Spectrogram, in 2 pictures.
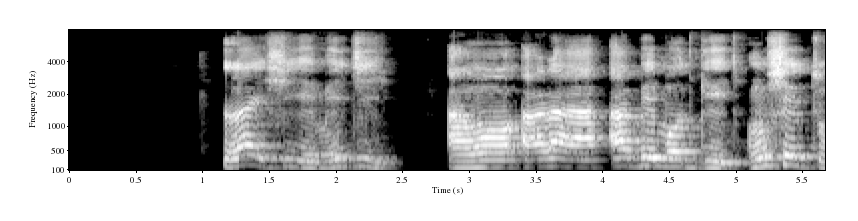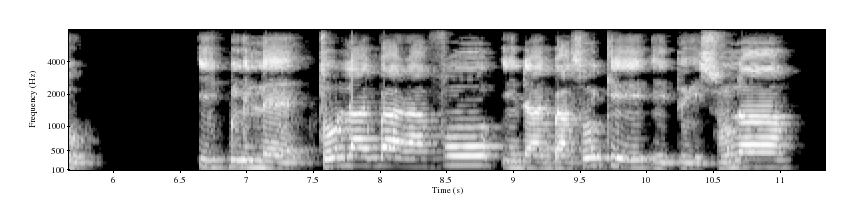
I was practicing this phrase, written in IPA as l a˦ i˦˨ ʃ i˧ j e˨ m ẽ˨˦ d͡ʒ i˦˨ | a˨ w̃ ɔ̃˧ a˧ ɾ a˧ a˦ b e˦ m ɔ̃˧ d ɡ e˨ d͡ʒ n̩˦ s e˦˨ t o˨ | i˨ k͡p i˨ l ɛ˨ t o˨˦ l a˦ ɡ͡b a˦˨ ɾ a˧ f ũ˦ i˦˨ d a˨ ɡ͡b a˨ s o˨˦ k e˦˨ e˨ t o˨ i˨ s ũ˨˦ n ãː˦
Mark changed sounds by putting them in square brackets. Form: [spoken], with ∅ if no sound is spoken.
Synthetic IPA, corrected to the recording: l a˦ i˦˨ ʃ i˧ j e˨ m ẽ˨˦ d͡ʒ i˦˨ | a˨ w̃ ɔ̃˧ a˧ ɾ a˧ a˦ b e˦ m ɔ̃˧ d ɡ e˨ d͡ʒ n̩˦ [ʃ] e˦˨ t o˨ | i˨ k͡p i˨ l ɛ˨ t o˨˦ l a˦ ɡ͡b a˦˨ ɾ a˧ f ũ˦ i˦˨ d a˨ ɡ͡b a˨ s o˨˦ k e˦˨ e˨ t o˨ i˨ s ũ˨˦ n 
